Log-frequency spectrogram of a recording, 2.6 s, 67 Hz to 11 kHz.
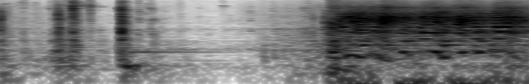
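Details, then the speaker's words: Flood-damaged 1966 Chevy Impala, starter expected to need shimming: starter spins the engine briskly and evenly until it catches, no grinding or chatter; starter works perfectly with no shims. "that sounds great guys no shims at all sounds perfect"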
